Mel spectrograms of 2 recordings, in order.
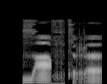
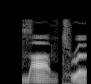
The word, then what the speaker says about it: Завтра: Завтра. Завтра. The emphasis is on the first syllable.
